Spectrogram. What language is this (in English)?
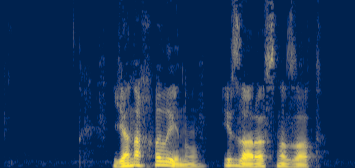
Ukrainian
